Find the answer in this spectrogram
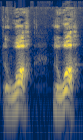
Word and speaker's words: Luo: It's more of a W sound in the Luo.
